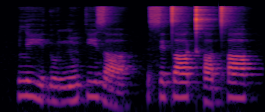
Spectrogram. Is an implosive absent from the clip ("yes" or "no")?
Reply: no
